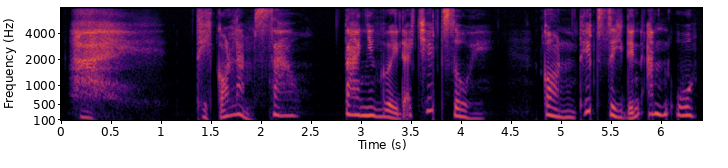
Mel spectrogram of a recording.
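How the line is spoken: Sighing lament. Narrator (Vietnamese): Võ tài nhân thở dài, nói như một lời than thân

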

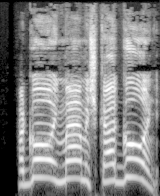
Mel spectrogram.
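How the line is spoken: Small child's joyful shout. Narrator (Russian): радостно кричал крохотный Такэси

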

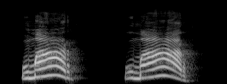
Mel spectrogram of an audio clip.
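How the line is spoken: Loud, halting child's voice. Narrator (Russian): мальчишка лет 7-8 стал громко, сбивчиво что-то говорить

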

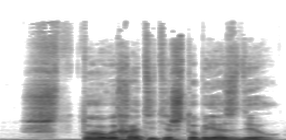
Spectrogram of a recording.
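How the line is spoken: Plain. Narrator (Russian): спросил он

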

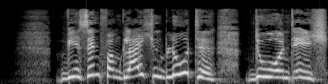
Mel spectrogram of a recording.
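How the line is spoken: Quick snake call. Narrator (German): rief Mowgli schnell, den Schlangenruf gebend

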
